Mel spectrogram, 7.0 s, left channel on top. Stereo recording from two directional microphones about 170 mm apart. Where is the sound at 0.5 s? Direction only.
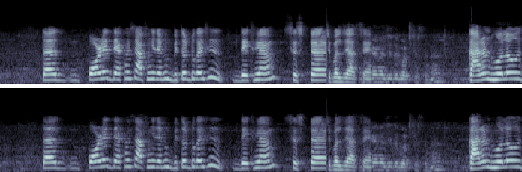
20° left (ahead or behind).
